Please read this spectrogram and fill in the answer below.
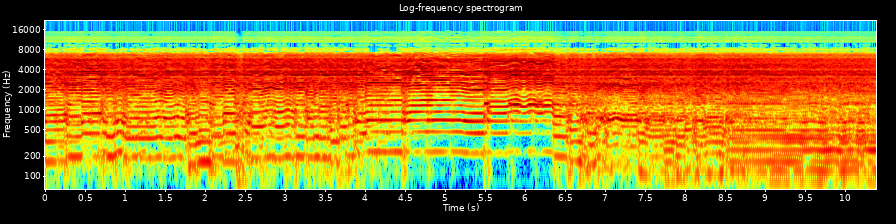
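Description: Electric guitar played through the Fortin NTS amp-simulator plugin on its lead preset, with a multi-tap delay after it. It plays a lead line of single notes, with one note held for about two seconds around the middle.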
